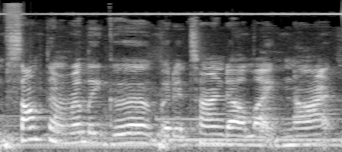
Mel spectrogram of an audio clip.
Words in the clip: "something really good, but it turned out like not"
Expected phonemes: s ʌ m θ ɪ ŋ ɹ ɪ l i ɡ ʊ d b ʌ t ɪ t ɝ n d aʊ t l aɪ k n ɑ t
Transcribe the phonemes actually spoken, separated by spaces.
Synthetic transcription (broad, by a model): s ʌ m θ ɪ ŋ ɹ ɪ l i ɡ ʊ d b ʌ t ɪ t ɝ n d aʊ t l aɪ k n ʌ t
